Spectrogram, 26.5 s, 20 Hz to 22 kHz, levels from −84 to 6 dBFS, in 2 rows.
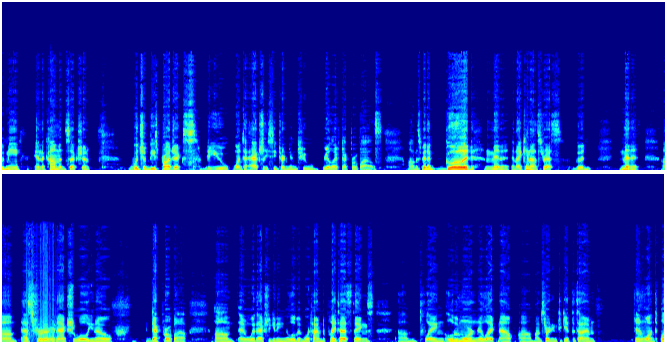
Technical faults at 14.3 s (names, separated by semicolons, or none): robotic sound from repeated short buffers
